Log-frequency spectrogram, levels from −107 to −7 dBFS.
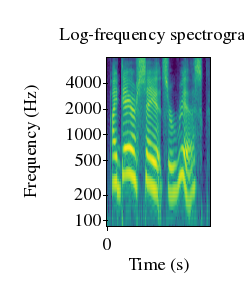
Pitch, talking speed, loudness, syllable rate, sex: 270 Hz, 235 wpm, -15 LUFS, 4.3 syllables/s, female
